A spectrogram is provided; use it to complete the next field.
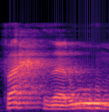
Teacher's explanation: فاحذروہم میں حا ساکن پہ ہمس ہے، فا کو حا سے ملانا ہے.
